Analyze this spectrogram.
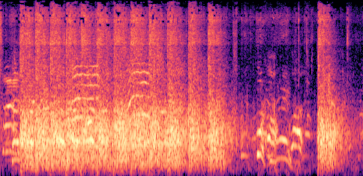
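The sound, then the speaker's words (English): Many rapid gunshots crack out during a police confrontation over a locked door, a dense volley of sharp bangs at first, followed by urgent shouting voices with a few more loud bursts. “Shots fired!”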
